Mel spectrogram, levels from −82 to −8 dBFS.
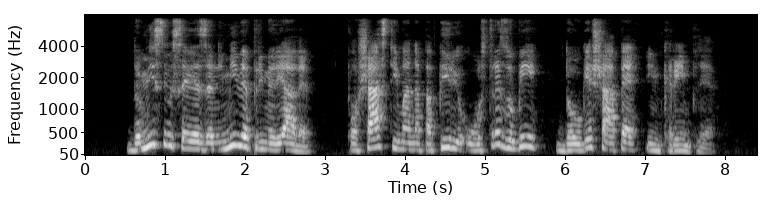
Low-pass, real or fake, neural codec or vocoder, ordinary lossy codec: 7.2 kHz; real; none; none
